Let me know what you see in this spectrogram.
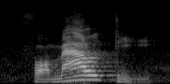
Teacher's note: You will go up and then down. For is normal, mal is up, raise is stressed, and then down ty.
